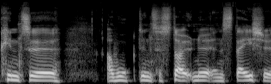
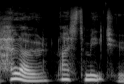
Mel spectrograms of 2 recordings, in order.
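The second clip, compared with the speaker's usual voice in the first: soft, formal put-on voice; 3 semitones higher, 7 dB quieter than usual.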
